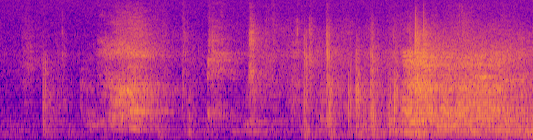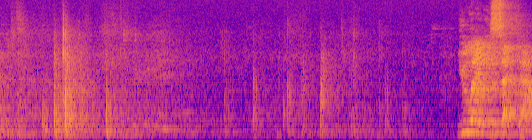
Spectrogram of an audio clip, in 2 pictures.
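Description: A man speaks on stage in a large hall.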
